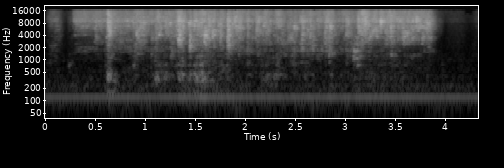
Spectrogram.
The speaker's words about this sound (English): let me wash my hands really quick.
